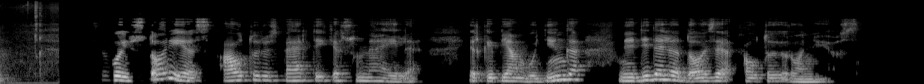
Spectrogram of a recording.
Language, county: Lithuanian, Vilnius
